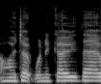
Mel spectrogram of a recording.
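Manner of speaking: ordinary delivery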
